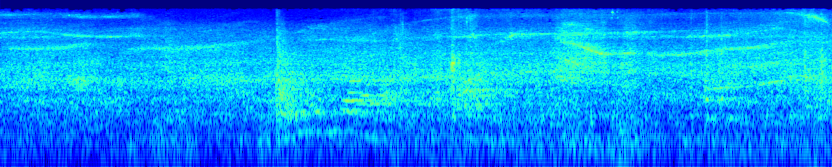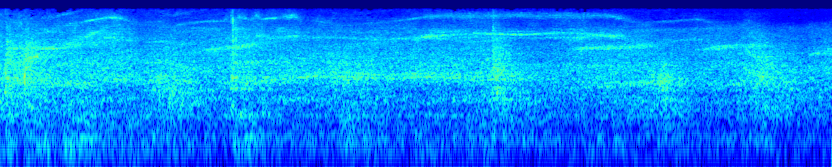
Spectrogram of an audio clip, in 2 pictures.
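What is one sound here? Toy car wheels hum across a hard floor in a large echoing hall.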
